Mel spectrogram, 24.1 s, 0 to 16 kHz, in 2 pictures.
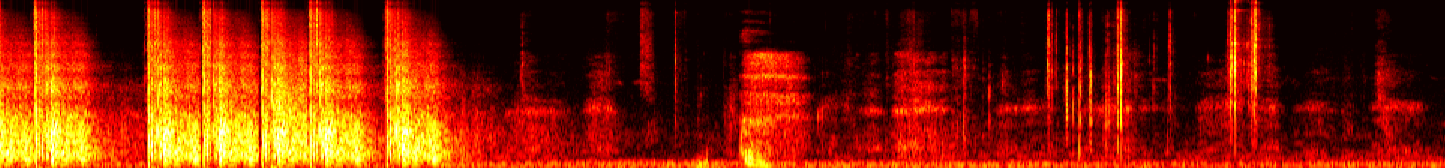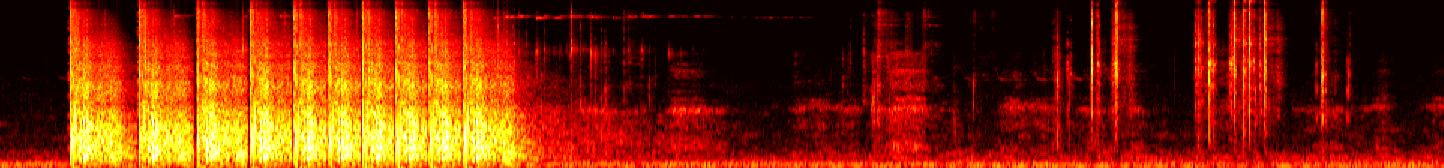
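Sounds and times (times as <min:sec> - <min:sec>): pistol shots: 0:00.0 - 0:04.3, 0:12.6 - 0:17.0
sharp clicks: 0:08.0 - 0:10.7, 0:19.1 - 0:23.4.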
